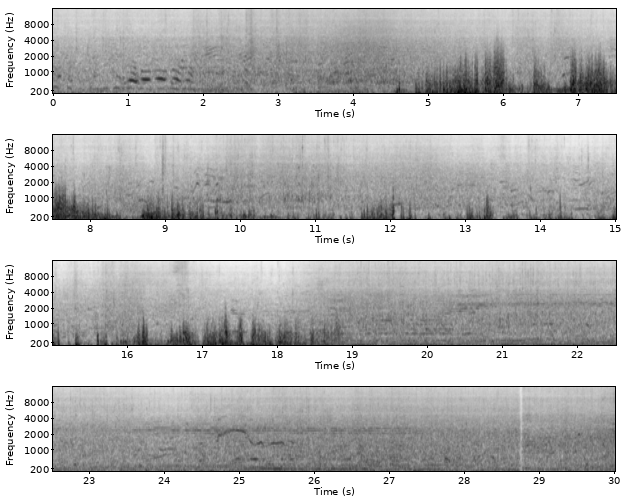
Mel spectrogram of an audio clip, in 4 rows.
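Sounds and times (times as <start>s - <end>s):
small waves washing onto beach: 0.0s - 30.0s
wind buffeting microphone: 3.1s - 19.3s.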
